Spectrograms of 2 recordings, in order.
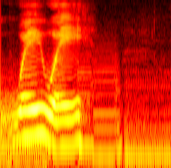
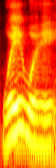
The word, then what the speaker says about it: Wawa: it would be but because there's only a singular a at each end it is way way it's just the way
